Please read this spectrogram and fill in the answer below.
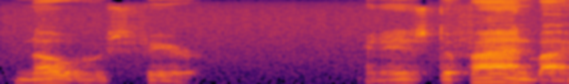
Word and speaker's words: noosphere: Raymond phonetically pronounces the word as noosphere, and it is defined by him as the territory of ideas, the space of all possible thoughts.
